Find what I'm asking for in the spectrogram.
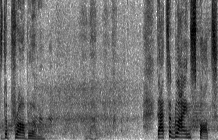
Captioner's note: audience laughs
